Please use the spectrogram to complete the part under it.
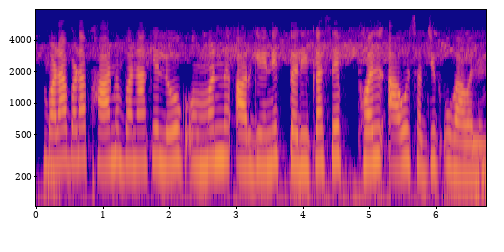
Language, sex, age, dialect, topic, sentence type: Bhojpuri, female, 18-24, Western, agriculture, statement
